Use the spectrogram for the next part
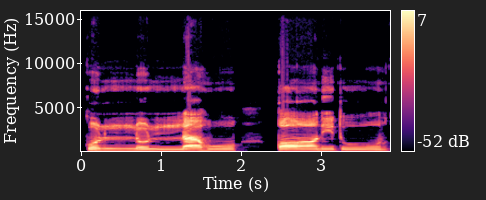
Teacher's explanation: لام کے اوپر تشدید ہے تو لام کو دبانا ہے، سختی کرنی ہے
